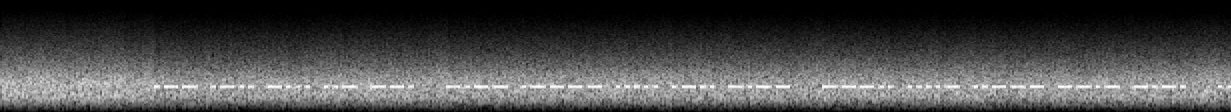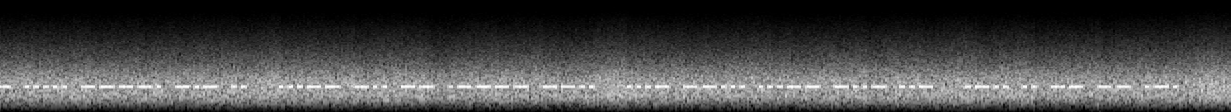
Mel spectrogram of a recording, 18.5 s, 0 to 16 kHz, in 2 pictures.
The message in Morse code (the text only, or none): WLBUG Y15LY 842QC A59KI 3DM1Z V73XU LIMMR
